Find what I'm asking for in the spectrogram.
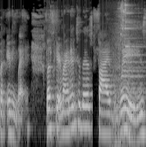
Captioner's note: bell sound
